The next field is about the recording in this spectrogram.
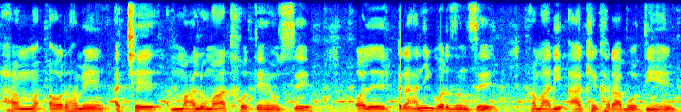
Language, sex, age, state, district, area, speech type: Urdu, male, 18-30, Uttar Pradesh, Siddharthnagar, rural, spontaneous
